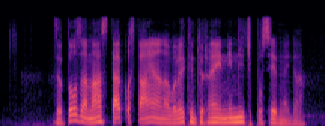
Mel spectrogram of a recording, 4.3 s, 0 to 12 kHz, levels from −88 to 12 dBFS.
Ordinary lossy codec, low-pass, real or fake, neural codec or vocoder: none; 7.2 kHz; fake; codec, 16 kHz, 0.5 kbps, X-Codec, HuBERT features, trained on general audio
